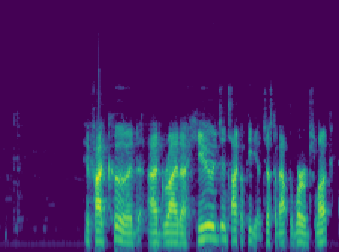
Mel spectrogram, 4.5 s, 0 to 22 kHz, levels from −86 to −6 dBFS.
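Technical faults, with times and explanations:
2.92 to 4.53 s, time-stretched section: from 2.92 s to the end of the speech, the pace jumps abruptly to about 1.84 times the earlier rate while the pitch stays where it was, so the delivery turns rushed. This is likely software squeezing the passage to fit a shorter length, keeping pitch by dropping short slices of the waveform and butting the remaining pieces together, which leaves the hurried texture.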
